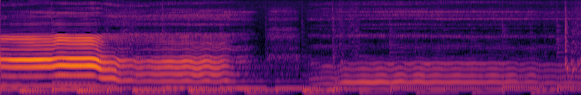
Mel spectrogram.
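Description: A woman sings a wordless vocal line over a plucked acoustic guitar. She holds a high note with vibrato that slides down about a second in, then holds a lower note from about halfway, while the guitar keeps an even picked pattern underneath.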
